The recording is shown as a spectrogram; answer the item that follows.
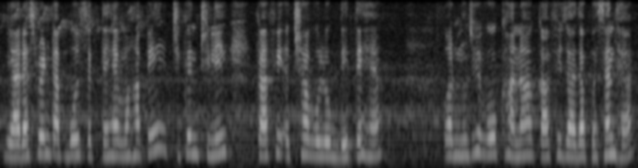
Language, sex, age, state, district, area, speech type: Hindi, female, 30-45, Bihar, Begusarai, rural, spontaneous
